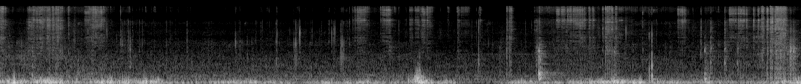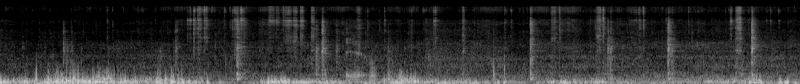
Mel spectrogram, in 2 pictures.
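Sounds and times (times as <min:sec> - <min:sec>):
bicycle rolling on pavement: 0:00.0 - 0:16.0
metallic rattles from bike: 0:00.0 - 0:16.0.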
